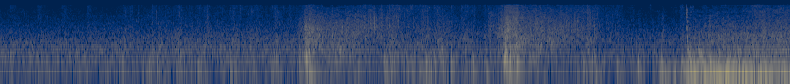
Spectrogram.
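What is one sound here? Water splashes with each stride as a figure wades through shallows.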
